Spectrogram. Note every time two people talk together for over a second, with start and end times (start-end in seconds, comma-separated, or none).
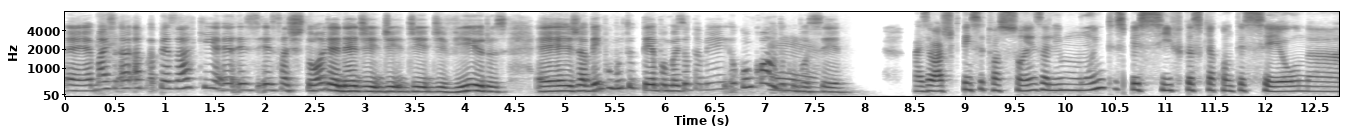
none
